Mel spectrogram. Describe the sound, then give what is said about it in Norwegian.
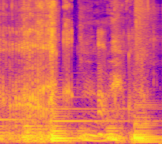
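A pig grunts and oinks several times, a run of loud, throaty snorts and squeals packed into about two seconds with no talking. “Å, de er så utrolig grisete, disse her grisene her.”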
